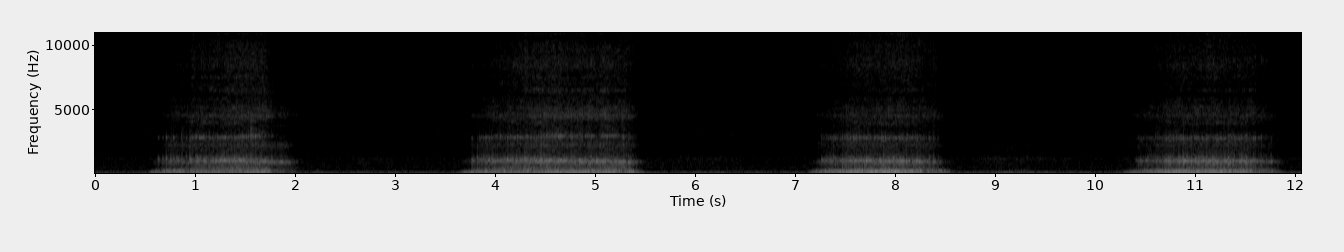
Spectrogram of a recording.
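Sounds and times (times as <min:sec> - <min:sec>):
faint hiss: 0:00.0 - 0:12.0
quiet breathing: 0:00.0 - 0:12.0
person snoring with rough buzzing low rumble: 0:00.5 - 0:02.1, 0:03.6 - 0:05.6, 0:07.1 - 0:09.4, 0:10.3 - 0:12.0.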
